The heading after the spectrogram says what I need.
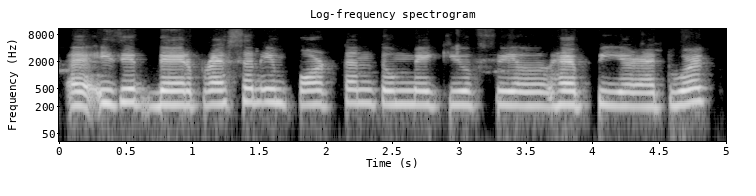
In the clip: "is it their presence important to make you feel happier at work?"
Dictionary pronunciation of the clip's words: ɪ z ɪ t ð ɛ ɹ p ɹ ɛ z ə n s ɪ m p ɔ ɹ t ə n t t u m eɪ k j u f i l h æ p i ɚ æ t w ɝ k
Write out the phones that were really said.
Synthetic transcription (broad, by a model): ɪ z ɪ t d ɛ ɹ p ɹ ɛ s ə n ɪ m p ɔ ɹ t ə n t t u m eɪ k j u f i l h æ p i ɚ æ t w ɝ k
